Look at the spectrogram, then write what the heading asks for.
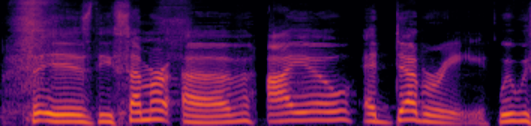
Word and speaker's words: Ayo Edebiri: And it is indeed the summer of not of Ayo Edebiri, but of Ayo Edebiri. Accent on the second syllable.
